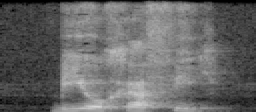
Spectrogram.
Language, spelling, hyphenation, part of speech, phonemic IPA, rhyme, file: Dutch, biografie, bio‧gra‧fie, noun, /ˌbi(j)oːɣraːˈfi/, -i, Nl-biografie.ogg
- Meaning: biography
